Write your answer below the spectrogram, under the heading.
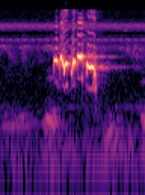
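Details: Sooty-headed bulbul calling its companions: one quick phrase of four or five liquid, slurred whistled notes that drops slightly at the end, against a near-silent background.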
